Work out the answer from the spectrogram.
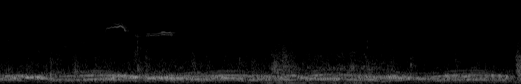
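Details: Young pigeons, a small poorly developed youngster feeding bigger well-developed young pigeons: a steady low murmuring coo runs throughout, with a few brief high squeaks near the start.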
